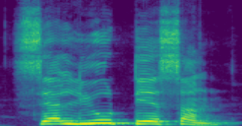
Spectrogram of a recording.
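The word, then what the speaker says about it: salutation: एस ए को जो है से पढ़ते हैं। एल यू को ल्यू पढ़ते हैं। और टी ए को यहां पर टे पढ़ते हैं। टी आई ओ एन को सन पढ़ते हैं।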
